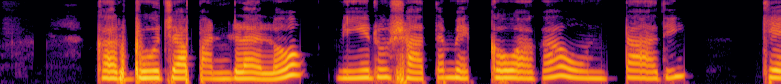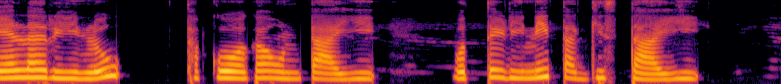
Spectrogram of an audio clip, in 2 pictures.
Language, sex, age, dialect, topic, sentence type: Telugu, female, 25-30, Southern, agriculture, statement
